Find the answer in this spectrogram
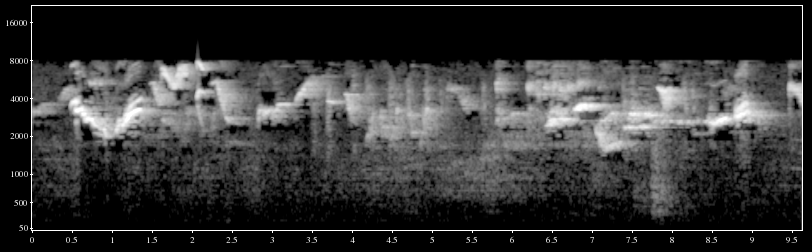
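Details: Orange-headed thrush singing a long masteran sequence: swooping whistled phrases, loud at the start, then a run of softer chattering notes and more rising and falling whistles.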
